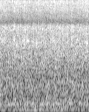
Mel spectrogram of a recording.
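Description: A seasonal rainwater runoff stream, swollen after rain, rushes in a dense, continuous broadband wash, loud and close with no breaks or voices.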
